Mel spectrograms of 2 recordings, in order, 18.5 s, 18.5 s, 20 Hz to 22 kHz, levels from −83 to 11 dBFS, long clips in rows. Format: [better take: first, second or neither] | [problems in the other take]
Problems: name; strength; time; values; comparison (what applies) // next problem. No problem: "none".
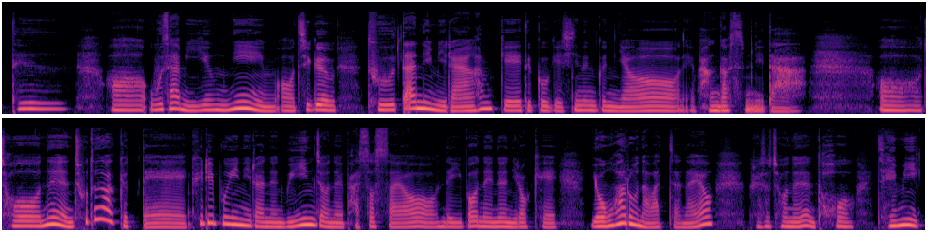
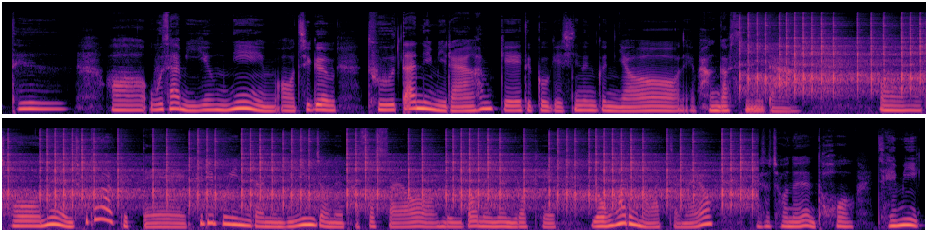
first | keyboard typing; loud; from 7.5 to 17 s; peak 1 dB above the speech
